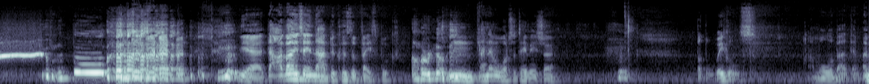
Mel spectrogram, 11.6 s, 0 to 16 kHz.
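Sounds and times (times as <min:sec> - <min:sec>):
person whistling a short tune: 0:00.0 - 0:01.5
speech: 0:01.0 - 0:07.6, 0:08.2 - 0:08.5, 0:09.3 - 0:10.2, 0:10.9 - 0:11.5
giggly laughter: 0:01.4 - 0:03.2.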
